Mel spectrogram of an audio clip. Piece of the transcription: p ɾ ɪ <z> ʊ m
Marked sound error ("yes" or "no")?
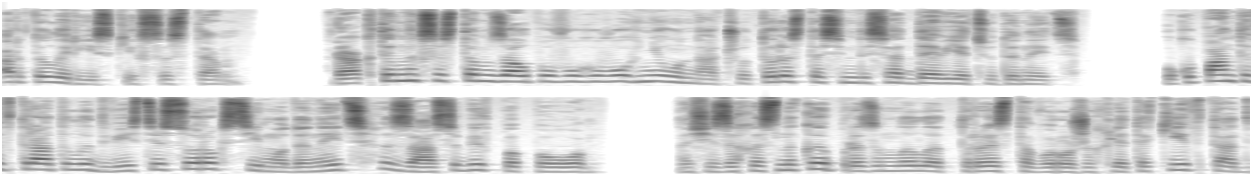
no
